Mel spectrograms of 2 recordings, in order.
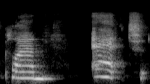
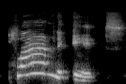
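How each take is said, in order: First: The second syllable is a clear 'et' sound. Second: The second syllable is a relaxed 'it' sound. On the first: This helps in remembering the spelling. "it's not an I, it's an E, it's plan et" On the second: This is how people normally say it. "because that's how you say it"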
